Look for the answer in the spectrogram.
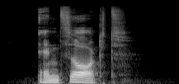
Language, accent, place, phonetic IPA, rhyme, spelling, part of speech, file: German, Germany, Berlin, [ɛntˈzɔʁkt], -ɔʁkt, entsorgt, verb, De-entsorgt.ogg
- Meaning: 1. past participle of entsorgen 2. inflection of entsorgen: third-person singular present 3. inflection of entsorgen: second-person plural present 4. inflection of entsorgen: plural imperative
